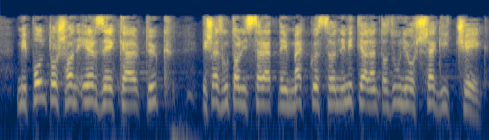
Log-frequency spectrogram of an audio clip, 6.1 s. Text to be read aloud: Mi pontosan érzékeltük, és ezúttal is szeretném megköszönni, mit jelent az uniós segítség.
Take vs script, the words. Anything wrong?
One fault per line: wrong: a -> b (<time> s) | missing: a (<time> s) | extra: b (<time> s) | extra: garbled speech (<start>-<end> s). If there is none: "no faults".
no faults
